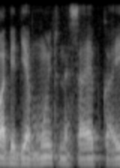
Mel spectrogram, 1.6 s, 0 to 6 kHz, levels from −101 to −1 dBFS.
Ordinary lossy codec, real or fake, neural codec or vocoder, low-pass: none; real; none; 5.4 kHz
